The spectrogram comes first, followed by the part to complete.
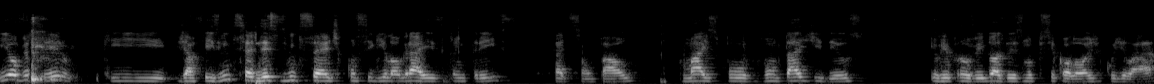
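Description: A very slow male voice, fairly high for a man, dark and mellow in tone, with fairly even intonation and big swings in loudness. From Brazil, interior of Bahia (Feira de Santana). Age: 20s. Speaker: street vendor who passed the military police exam. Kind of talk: live stream interview, personal testimony.

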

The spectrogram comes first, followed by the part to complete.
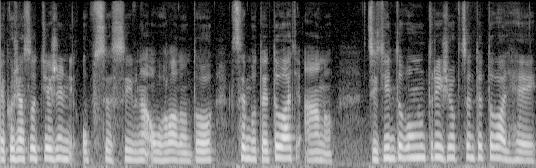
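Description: Very fast pace, fairly even intonation and a dark, mellow tone. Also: woman. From Slovakia. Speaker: tattoo artist. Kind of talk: casual chat.

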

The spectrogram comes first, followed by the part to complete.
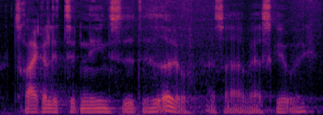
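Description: Speaking at a moderate pace, a man with a very deep, low pitch is heard against noticeable background noise. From Denmark, Lolland. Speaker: recovering addict. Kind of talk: testimony. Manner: halting.

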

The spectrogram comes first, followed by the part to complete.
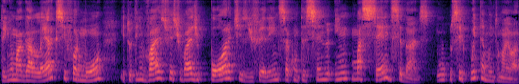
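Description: At a moderate pace with hardly any pauses, a man speaks at a high pitch with ordinary pitch variation. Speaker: podcast host, tap dancer and teacher. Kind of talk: casual interview. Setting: own apartment.

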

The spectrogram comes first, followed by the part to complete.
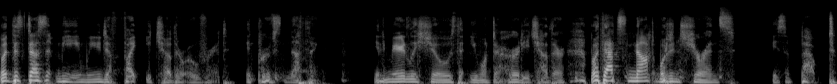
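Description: A man puts on a character voice at medium pitch. He talks at a fairly quick pace. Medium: read story. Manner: stern, lecturing, self-righteous.

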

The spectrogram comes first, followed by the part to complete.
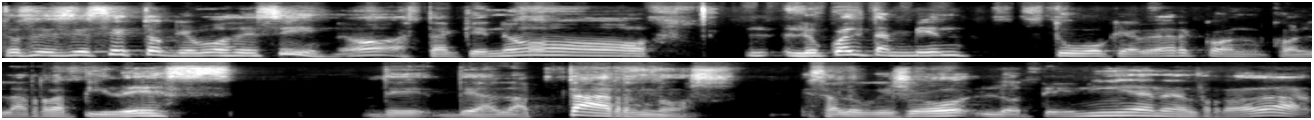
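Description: The man has a high-pitched voice and lively intonation. He speaks at a fairly slow pace. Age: 40s. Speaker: marketing professor and consultant. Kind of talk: interview conversation. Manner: halting, frequent repetitions.

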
